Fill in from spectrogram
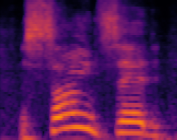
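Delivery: ordinary delivery, nothing marked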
